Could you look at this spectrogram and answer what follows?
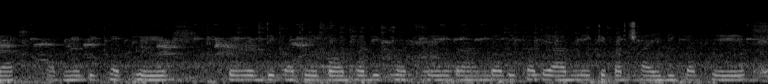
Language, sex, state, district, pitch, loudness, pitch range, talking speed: Hindi, female, Chhattisgarh, Kabirdham, 210 Hz, -34 LUFS, 205-215 Hz, 140 wpm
